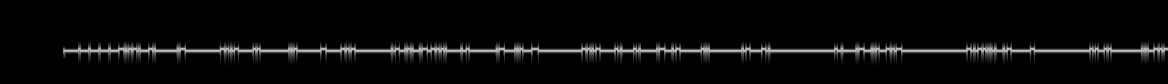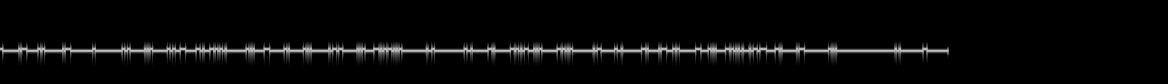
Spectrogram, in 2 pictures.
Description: RTTY (75 baud, 170 Hz shift), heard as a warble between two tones, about 1900 Hz centre. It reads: HE ALSO MADE GUEST APPEARANCES ON FAMILY TELEVISION PROGRAMS SUCH AS BACHELOR FATHER.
